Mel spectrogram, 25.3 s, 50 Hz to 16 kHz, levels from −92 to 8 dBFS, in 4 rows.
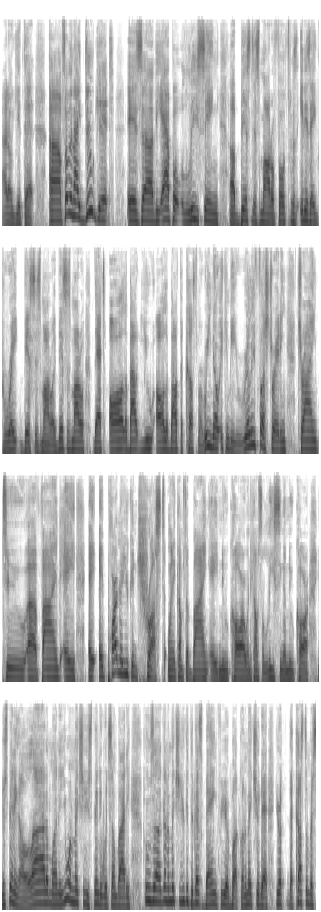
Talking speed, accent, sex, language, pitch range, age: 255 wpm, American, male, English, 145-180 Hz, 30-49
